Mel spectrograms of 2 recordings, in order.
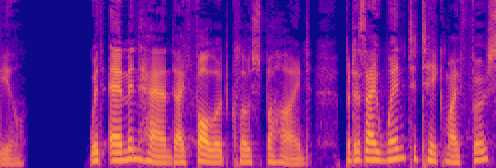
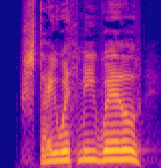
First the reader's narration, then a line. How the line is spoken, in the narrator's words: cried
